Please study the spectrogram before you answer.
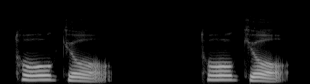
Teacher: So it's similar to English, except the O sounds in it are a bit longer.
